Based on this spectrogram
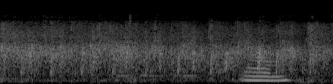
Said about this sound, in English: So let's give him a really, really big round of applause.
